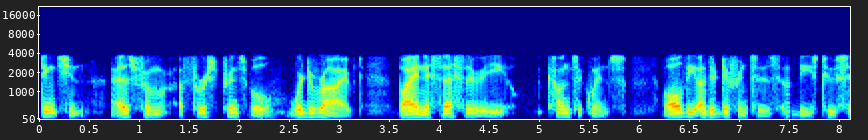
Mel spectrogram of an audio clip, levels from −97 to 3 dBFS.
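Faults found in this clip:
Packet loss with pitch repetition, 2.22 s (40 ms) and 7.46 s (60 ms): brief buzzy held tone at 2.22 s, fade into silence at 7.46 s, as jitter-buffer concealment loops the last pitch period.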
